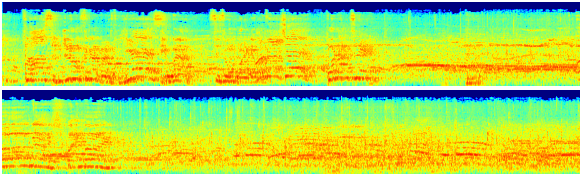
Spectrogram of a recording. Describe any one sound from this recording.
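A man sings into a microphone over the band.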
